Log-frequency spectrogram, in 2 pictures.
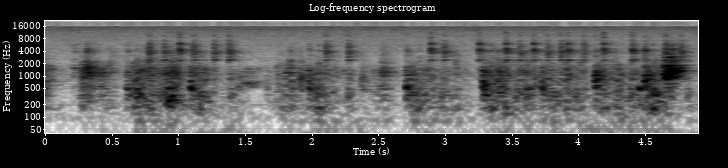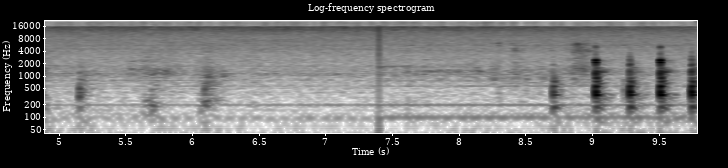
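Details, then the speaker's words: Tavria petrol engine idling with sharp, even knocks of about four a second over a low steady idle. It has no engine mounts, and the cause is not yet diagnosed. "а у них стучит странно это все мелочи разберемся"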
